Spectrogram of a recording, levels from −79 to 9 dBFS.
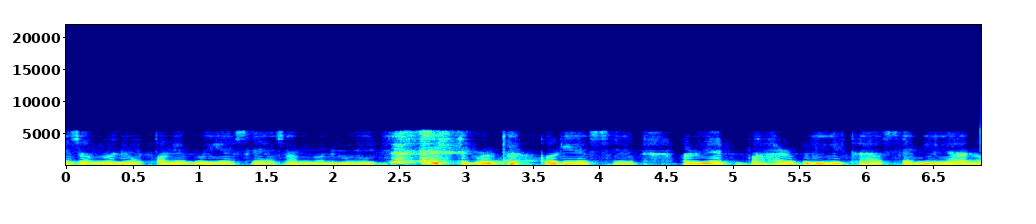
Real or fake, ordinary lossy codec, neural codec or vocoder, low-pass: fake; none; codec, 24 kHz, 1 kbps, SNAC; 5.4 kHz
